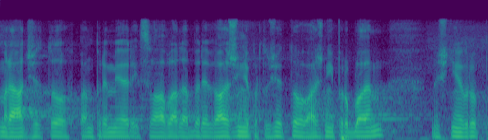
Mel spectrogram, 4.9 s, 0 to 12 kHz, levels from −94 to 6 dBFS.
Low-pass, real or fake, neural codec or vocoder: 7.2 kHz; real; none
